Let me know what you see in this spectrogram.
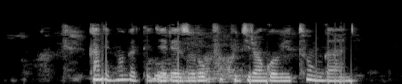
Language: Kinyarwanda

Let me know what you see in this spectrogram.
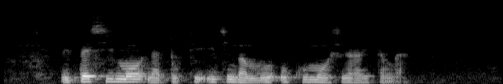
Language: Tuki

